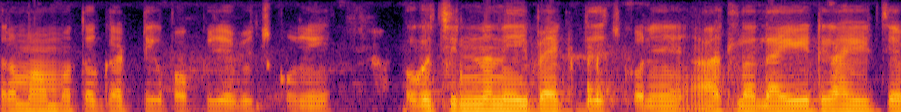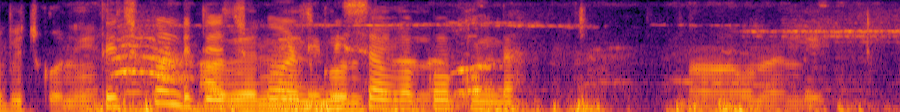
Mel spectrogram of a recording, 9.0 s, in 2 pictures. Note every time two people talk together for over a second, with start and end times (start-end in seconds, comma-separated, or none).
5.6-6.9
